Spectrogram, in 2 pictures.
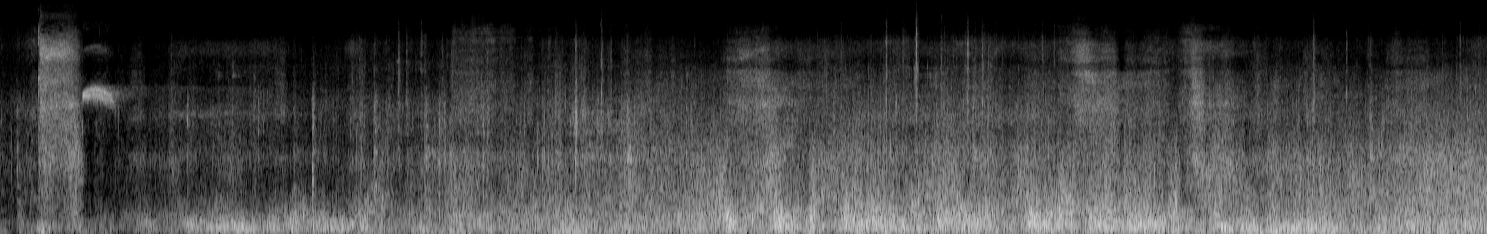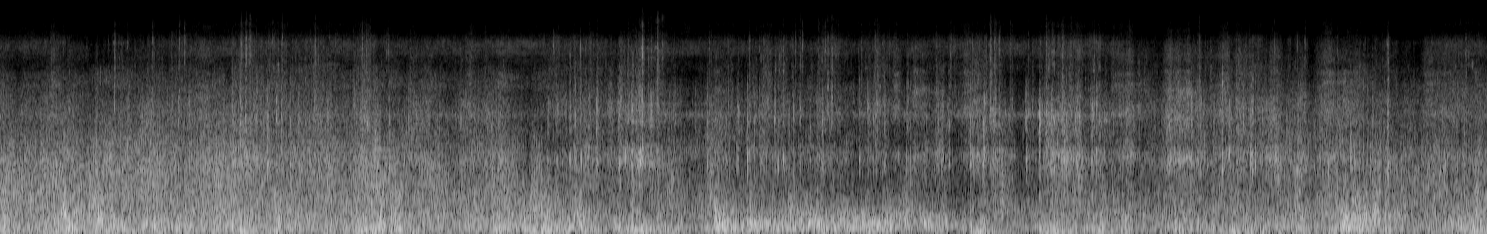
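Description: Wind buffeting the microphone of a camera carried on a downhill mountain bike at speed, over the noise of the tyres and the bike rattling across rough ground, with sharp knocks from bumps now and then.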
